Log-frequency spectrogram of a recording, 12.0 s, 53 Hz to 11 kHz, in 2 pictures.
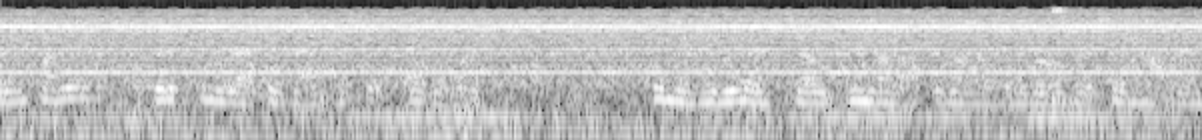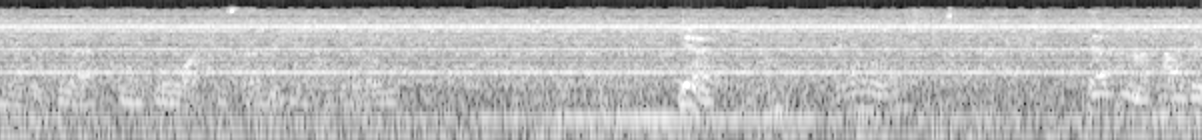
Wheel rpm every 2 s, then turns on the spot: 0, 0, 0, 0, 0, 0.
none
